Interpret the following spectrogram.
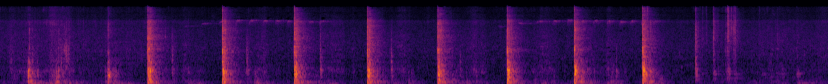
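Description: Machete chopping into a green bamboo culm: about ten sharp strokes, roughly one a second, followed by a few lighter, quicker taps near the end.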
